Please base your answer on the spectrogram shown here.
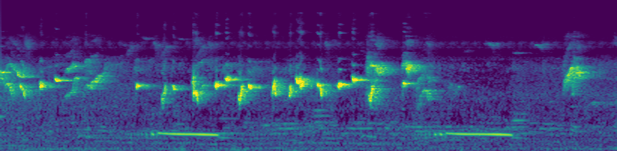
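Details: {'caption': 'Trucuk, or sooty-headed bulbul, in natural dim-light song: a busy stream of chattering, slurred chirps, several per second, broken by two long steady low whistles and ending in a final high burst.'}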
